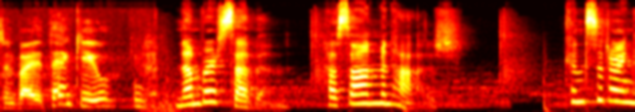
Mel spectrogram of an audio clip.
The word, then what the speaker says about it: Hassan Minhaj: pronunciation and then quipping if you can pronounce ansel elgort you can pronounce hassan minhaj after repeating it a couple of times mahaj then asked degeneres to try again her response hassan manish the third time was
